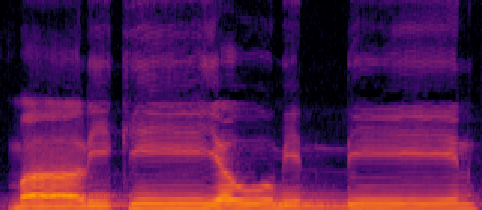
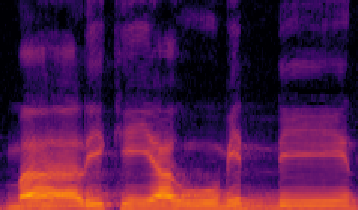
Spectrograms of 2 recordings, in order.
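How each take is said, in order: First: The 'ki' vowel is drawn out long. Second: The 'ki' vowel is short, with no break. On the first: The Day of Judgement is the one who is my Lord. The speaker calls it wrong. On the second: The Lord is the master of the Day of Judgement. The speaker calls it right.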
